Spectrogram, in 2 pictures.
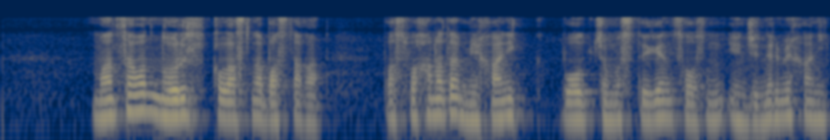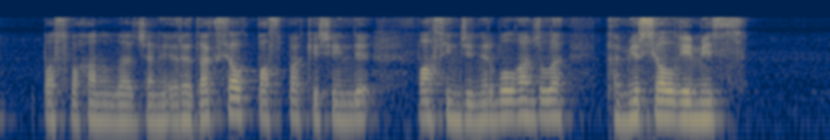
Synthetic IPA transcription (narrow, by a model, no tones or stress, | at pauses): mɑnsɑvɑnnoɾisʲqʰɑlˠɑsənd̪ɑbɑst̪ɑʁɑn | b̥ɑspɑχɑnɑd̪ɑmʲe̞χanʲijk̚bo̞lˠəpʒʊməsd̪e̞ɡʲe̞nso̞sənijnʒenʲe̞rmʲe̞χanʲijk̚ | b̥ɑspɑχɑnɑd̪ɑʒæne̞ɾʲe̞d̪ak̚t̪sɨjalˠəq̚bɑspɑkʲʰe̞ʃe̞nɪnd̪e̞b̥ɑsijnʒene̞rbo̞lˠʁɑnʒəlˠəkʰo̞mʲːe̞rtsijalˠəqe̞me̞s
